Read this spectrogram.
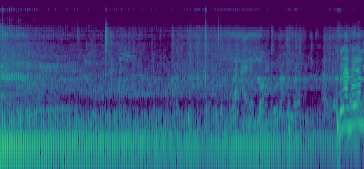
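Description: A motorcycle engine idles with a steady low rumble nearby.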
